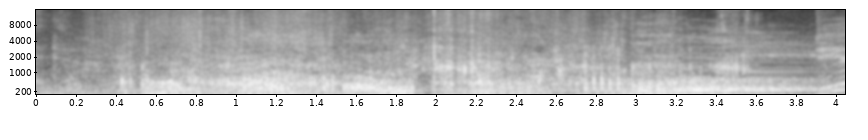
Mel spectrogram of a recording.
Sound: snarl & gobble

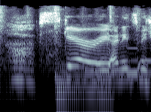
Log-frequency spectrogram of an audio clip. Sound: gasps

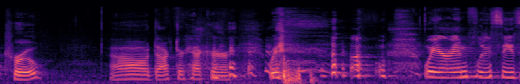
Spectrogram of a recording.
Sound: laughter

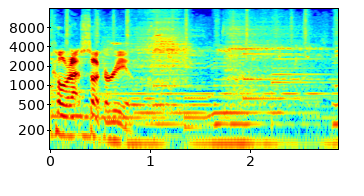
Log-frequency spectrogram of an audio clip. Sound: exhales angrily

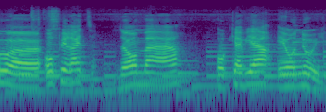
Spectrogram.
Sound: speaks foreign language

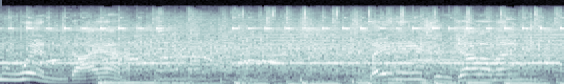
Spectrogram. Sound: bell dinging; audience applauding

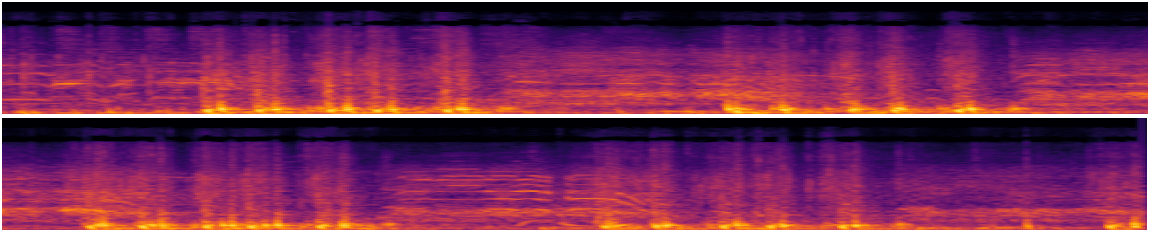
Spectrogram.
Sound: clap, clap, clap, clap clap

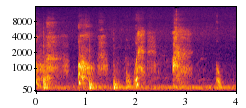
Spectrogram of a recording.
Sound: lady moans

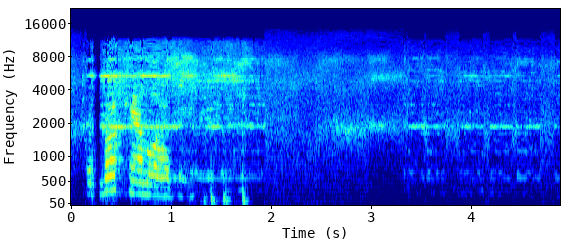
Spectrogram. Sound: mixer whirring

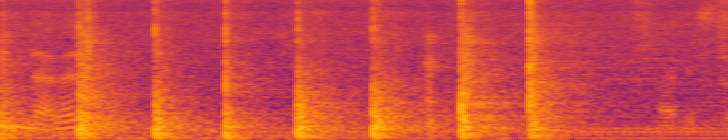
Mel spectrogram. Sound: hammering

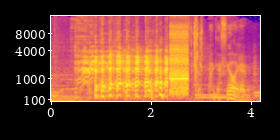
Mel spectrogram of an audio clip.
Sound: laughing

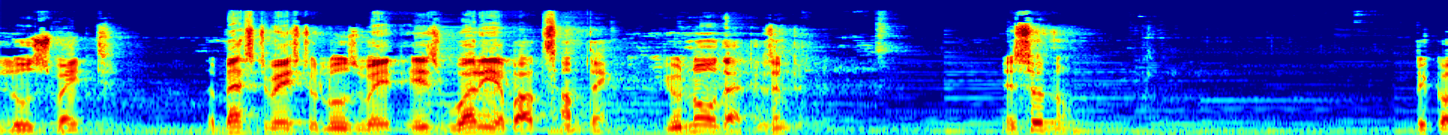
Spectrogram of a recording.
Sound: laughs

